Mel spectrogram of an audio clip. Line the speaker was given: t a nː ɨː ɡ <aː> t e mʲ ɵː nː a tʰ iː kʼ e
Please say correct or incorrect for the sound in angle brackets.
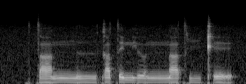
incorrect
